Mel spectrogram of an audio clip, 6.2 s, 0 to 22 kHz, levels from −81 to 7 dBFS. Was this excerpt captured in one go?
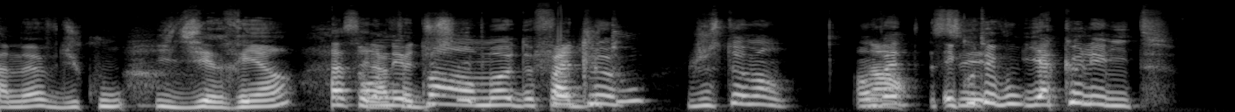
no; 1 cut; at 1.6 s

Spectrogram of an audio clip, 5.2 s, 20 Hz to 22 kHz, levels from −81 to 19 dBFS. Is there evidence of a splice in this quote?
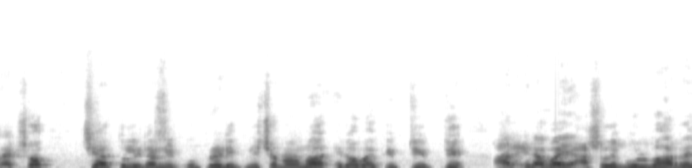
yes; 1 cut; at 3.6 s

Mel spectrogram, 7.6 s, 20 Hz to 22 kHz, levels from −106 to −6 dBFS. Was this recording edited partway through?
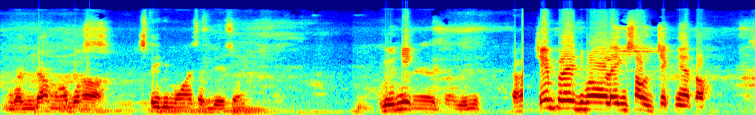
yes; 1 cut; at 5.2 s

